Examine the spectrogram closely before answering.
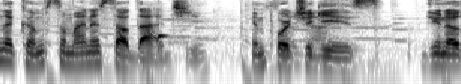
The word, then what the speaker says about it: saudade: Saudade. Saudade.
